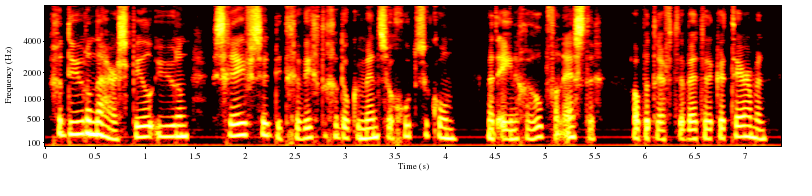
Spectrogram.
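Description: Steady audiobook reader, middle pitch. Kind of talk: scripted narration of a classic novel.

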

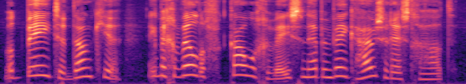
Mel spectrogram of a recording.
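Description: A shy, lonely teenage boy from a storybook, as a female narrator puts him on, with a hoarse voice and polite manners. The voice runs fairly high and sounds dry and close to the mic. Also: animated, brisk, pushed and bright, no room sound, exaggerated voice. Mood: gloomy.

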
